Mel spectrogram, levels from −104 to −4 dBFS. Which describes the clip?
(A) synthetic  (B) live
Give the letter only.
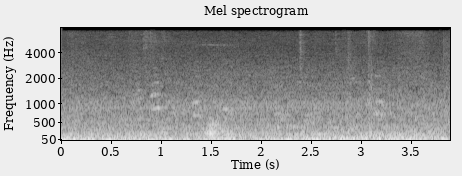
B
